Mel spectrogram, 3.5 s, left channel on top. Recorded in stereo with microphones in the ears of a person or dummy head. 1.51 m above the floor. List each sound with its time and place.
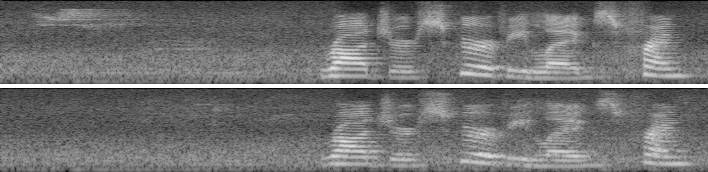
1.6 s a woman speaking: 55° left (ahead or behind), 0.5 m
